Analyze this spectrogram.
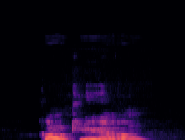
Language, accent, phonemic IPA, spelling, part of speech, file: French, Canada, /kɔ̃.kly.ʁɔ̃/, concluront, verb, LL-Q150 (fra)-concluront.wav
- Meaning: third-person plural simple future of conclure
